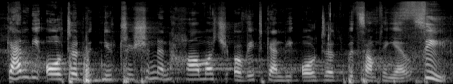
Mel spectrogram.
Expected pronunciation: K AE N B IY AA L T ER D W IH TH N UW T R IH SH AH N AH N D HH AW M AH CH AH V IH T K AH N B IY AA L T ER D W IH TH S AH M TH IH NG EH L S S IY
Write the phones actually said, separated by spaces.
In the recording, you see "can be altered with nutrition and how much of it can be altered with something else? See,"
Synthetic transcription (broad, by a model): K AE N B IY AA L T ER D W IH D N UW T R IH SH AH N AH N D HH AW M AH CH AH V IH T K AH N B IY AA L T ER D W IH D S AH M T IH NG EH L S S IY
